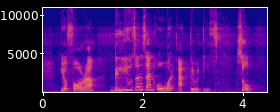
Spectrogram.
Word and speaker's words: euphoria: से आप प्रोनाउंसिएशन देखिए, euphoria, YOFFOREA, euphoria, delusions and over activities.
